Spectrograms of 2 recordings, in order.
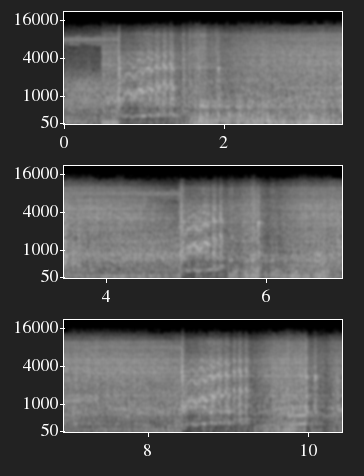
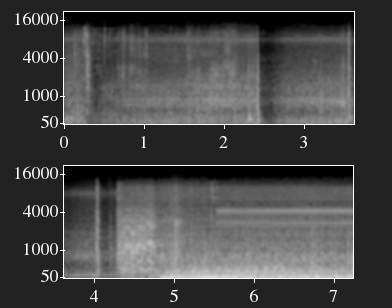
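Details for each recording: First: Wood gas truck engine with new automixer: repeated bursts of starter cranking with pauses between tries before catching; many failed cranks attributed to bad gas quality, gas slow to come back, mixer not yet fine-tuned. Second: Wood-gas truck with a new automixer, started after closing the air valve fully: a few starter clicks, then it catches into a smooth, steady idle as the automixer sets the valve to the proper position automatically. Normal start and idle.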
